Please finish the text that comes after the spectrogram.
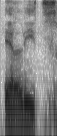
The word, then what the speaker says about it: Elite: hit on that so the right pronunciation is Elite High School yes how about those that say it as aite well we would know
